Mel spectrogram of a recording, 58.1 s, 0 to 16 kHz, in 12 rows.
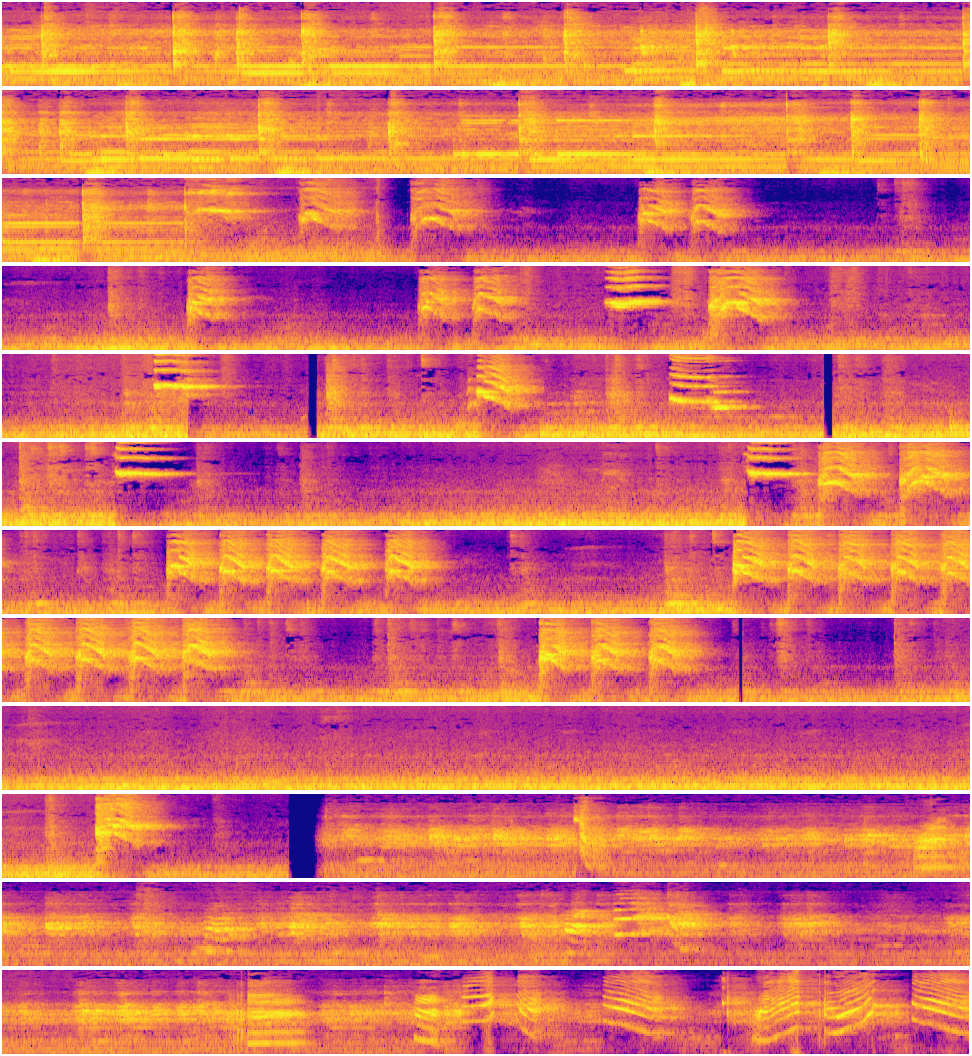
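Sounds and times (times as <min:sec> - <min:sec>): parakeet squawking and screeching: 0:10.6 - 0:13.5, 0:15.4 - 0:15.9, 0:16.6 - 0:18.6, 0:20.1 - 0:20.6, 0:21.7 - 0:22.1, 0:22.7 - 0:23.3, 0:27.9 - 0:29.2, 0:29.8 - 0:31.4, 0:32.7 - 0:35.2, 0:36.6 - 0:37.6, 0:44.0 - 0:44.5, 0:45.4 - 0:52.7, 0:53.4 - 0:58.0.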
